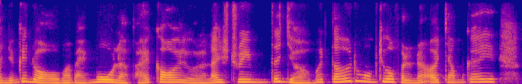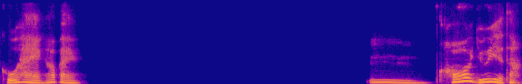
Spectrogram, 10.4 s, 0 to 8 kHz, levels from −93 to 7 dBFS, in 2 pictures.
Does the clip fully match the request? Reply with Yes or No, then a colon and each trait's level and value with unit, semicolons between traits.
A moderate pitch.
No: high, 215 Hz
